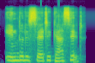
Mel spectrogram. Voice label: "indoleacetic acid", Indian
